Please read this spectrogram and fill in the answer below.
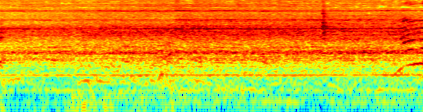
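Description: A steady whirring motor noise with a constant hum, running without a break.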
